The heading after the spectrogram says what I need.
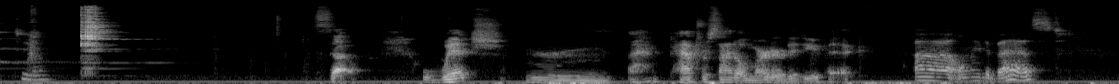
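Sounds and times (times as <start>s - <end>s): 
wine glasses clinking in a toast: 0.0s - 1.8s
low hum: 0.0s - 11.1s
speech: 0.2s - 0.6s, 3.3s - 3.6s, 4.2s - 10.7s.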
